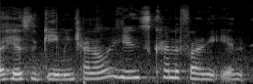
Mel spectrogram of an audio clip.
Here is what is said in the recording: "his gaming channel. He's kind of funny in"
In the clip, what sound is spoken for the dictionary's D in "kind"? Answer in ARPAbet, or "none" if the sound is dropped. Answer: D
